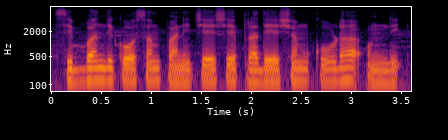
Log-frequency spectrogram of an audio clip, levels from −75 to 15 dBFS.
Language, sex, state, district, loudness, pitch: Telugu, male, Telangana, Hyderabad, -17 LUFS, 80 Hz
